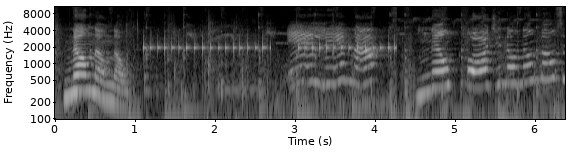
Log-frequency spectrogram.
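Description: Edited sound effects over background music: a falling pitched swoop, then a high, rapidly pulsing ringing tone like an alarm or phone ring for about a second and a half. The ringing returns briefly under vocal sounds.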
